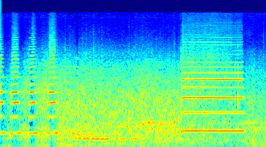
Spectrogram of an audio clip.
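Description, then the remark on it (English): Busy road noise with several car horns honking: a few short toots near the start, then one long sustained blare toward the end over a steady wash of passing traffic. “No rest from danger, though, because all around us is that deadly daily danger, traffic.”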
